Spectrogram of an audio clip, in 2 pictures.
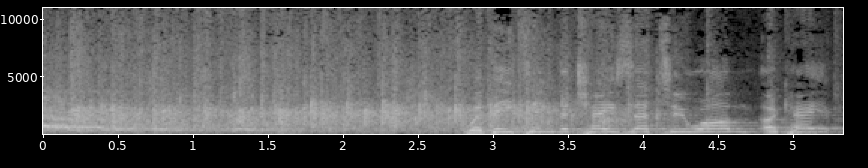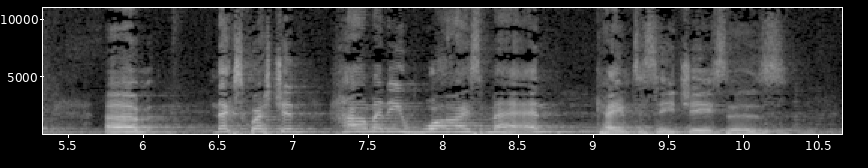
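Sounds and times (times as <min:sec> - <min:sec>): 
audience applause at a quiz show: 0:00.0 - 0:04.2
speech: 0:02.8 - 0:10.6.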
